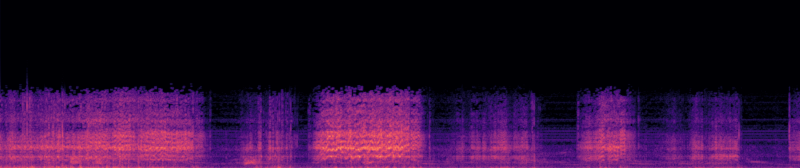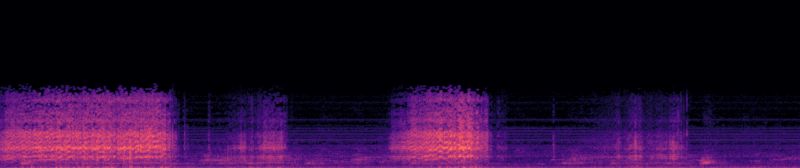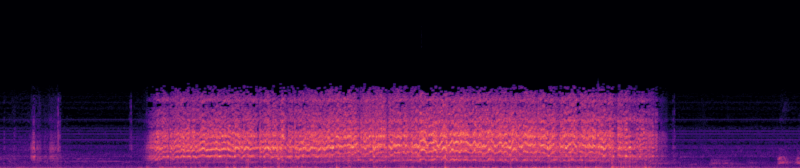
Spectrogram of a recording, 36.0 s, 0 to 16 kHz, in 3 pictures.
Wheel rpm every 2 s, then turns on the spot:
80, 50, 80, 40, 30, 10, 100, 40, 10, 60, 10, 0, 10, 120, 180, 200, 160, 0.
6-10 14-16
